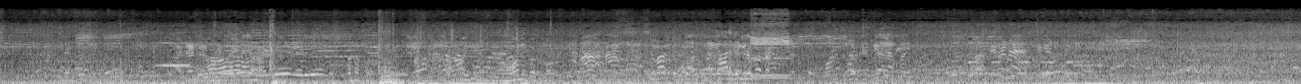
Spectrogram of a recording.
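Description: Several men talk and shout over one another close by.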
